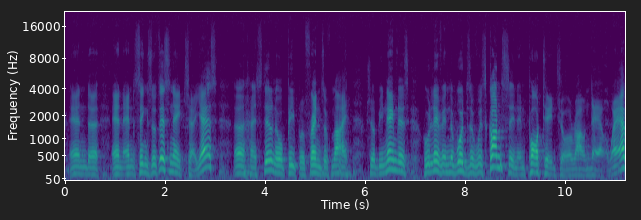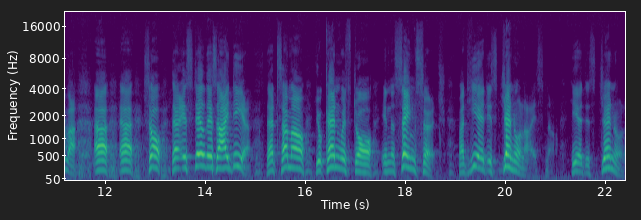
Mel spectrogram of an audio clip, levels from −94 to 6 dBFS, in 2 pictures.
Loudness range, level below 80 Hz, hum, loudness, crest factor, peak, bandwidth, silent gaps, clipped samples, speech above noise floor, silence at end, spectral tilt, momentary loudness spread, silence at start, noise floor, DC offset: 11 LU; -70 dBFS; none; -33 LUFS; 22 dB; -12 dBFS; over 20 kHz; none; under 0.1%; 29 dB; 0.05 s; -5.5 dB/octave; 18 LU; 0.1 s; -62 dBFS; under 0.1%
